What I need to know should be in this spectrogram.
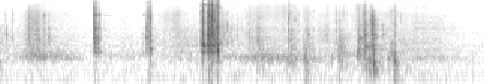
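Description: A rifle's metal parts click and clack as it is loaded.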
